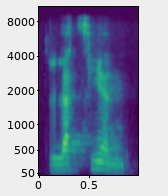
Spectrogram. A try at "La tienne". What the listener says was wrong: Don't over articulate. Say it with the vowels, don't say it with the teeth. Look at me. La tienne. We do not need to do this. I might enunciate when I speak to help you because I am teaching. Copy my French, don't copy my English. Copy my French, don't copy my English.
